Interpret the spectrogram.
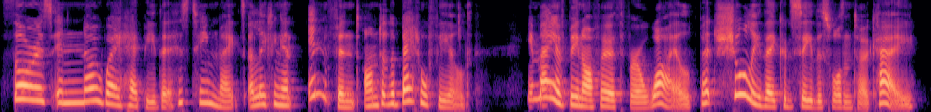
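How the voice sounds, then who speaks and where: Animated woman narrating a story. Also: on the high side, moderate pace, vocal fry. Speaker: podfic narrator.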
